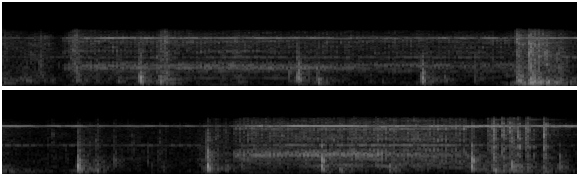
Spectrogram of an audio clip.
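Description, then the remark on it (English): A telephone bell rings in a long, shrill, metallic trill with a steady high tone, interrupted by several dull thumps and a brief dip before ringing on. No one speaks. “Oh, sorry. I think that's my phone.”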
